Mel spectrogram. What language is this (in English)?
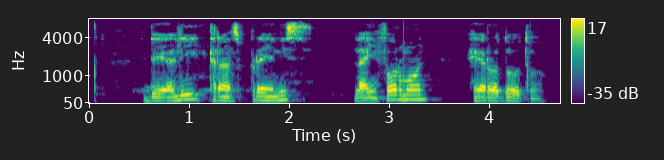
Esperanto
